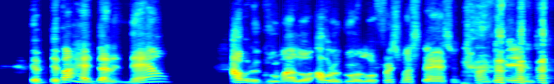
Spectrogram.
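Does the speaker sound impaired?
No.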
